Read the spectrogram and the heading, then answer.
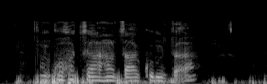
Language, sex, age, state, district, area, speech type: Santali, male, 18-30, West Bengal, Malda, rural, spontaneous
